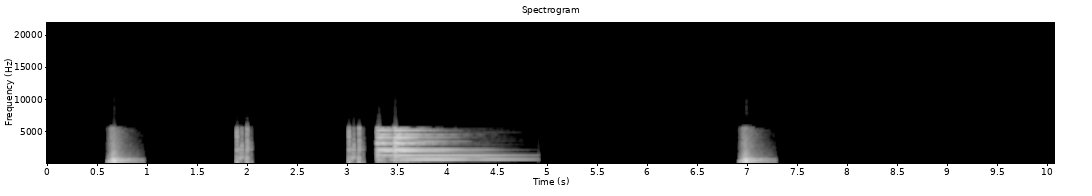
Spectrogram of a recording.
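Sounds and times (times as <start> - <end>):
notification bell ding: 3.3 - 4.9.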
